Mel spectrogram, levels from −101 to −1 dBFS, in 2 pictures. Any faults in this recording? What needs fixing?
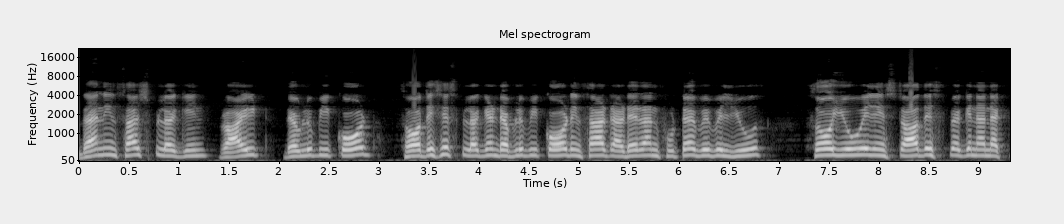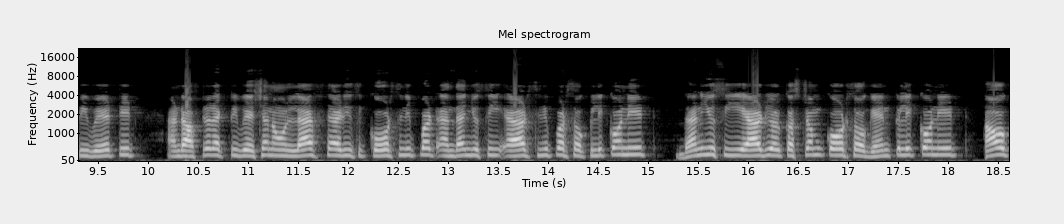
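Brief crackles sit on the loudest peaks at 3.33–3.37 s, 8.29–8.34 s, 10.37–10.42 s, 13.65–13.70 s, 16.00–16.10 s and 18.45 s. This is hard clipping: peaks overshoot the ceiling by about 1 to 2 dB and are sliced flat, spraying high harmonics. To prevent it, lower the gain before the overloading stage or add a few decibels of headroom.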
